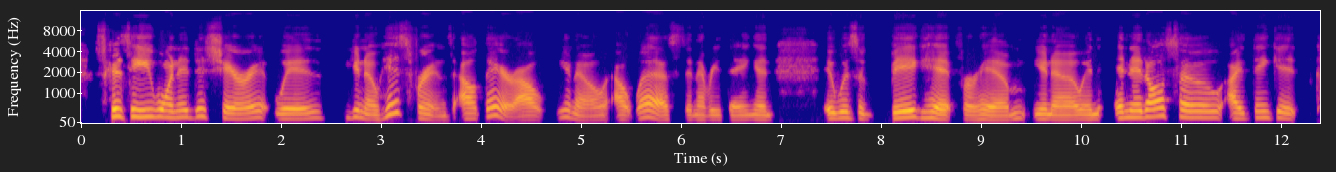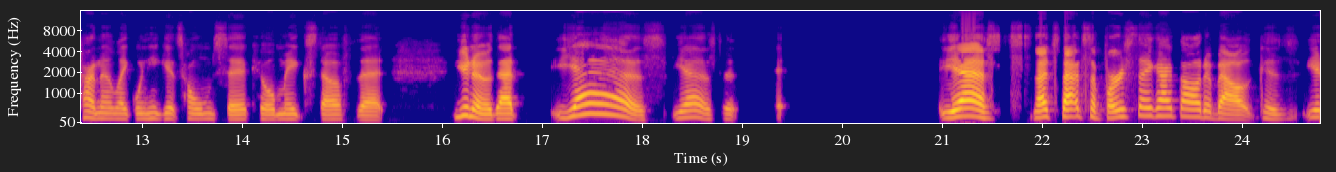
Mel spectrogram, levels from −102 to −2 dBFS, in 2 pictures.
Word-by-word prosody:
it's - - -17
'cause 240 -1 +3
he 235 0 +2
wanted 220 -1 -2
to 245 - -2
share 175 -5 -2
it 205 +2 -5
with, 165 +3 -2 0.2
you 220 +3 -5
know, 155 -5 -4
his 315 - -4
friends 140 -9 -6
out 175 0 -2
there 270 +2 -1
out, 135 +2 -2
you 220 +1 -9
know, 135 +1 -8
out 145 -1 -4
west 190 -9 -2
and 145 -1 -11
everything 145 0 -9
and 140 0 -7 0.5
it - - 0
was 190 0 -4
a 175 - -6 0.2
big 205 +3 +3
hit 190 -6 0
for 145 -2 -6
him, 140 +3 -3
you 160 0 -3
know, 145 0 -3
and 150 +1 -5 0.2
and 195 +3 0
it 210 +1 0
also, 220 -5 0
I 175 -1 -1
think 205 -2 -8
it 180 -4 -5 0.2
kinda 180 -4 -2
like 170 -1 -6
when 170 -1 -7
he 175 0 -8
gets 175 +1 -7
homesick, 165 -2 -5
he'll 155 -1 -2
make 160 0 -6
stuff 155 -1 -4
that, 140 -2 -2 0.7
you 270 +5 +3
know, 175 -9 +5
that 170 -1 +5 0.3
yes, 275 - +2
yes, 205 -4 -1
to 485 - -6 0.4
eh 290 - -9 1.6
Yes, 220 -1 +9 0.3
that's 225 +3 +5
that's 235 0 +7
the 225 -4 -1
first 225 +4 +2
thing 260 -2 0
I 255 0 +3
thought 235 -3 +2
about 155 -7 +2
'cause, 160 -5 -9
you 220 0 -2
185 Hz, 160 wpm, -24 LUFS, 155-225 Hz, 1.6 s, Yes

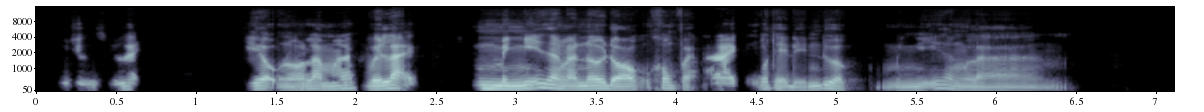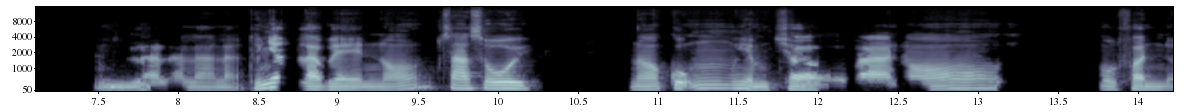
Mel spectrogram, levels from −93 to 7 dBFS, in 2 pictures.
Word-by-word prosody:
Môi 370 - -13
trường 355 - -8
xứ - - -15
lạnh, - - 0 0.7
khí 125 - +1
hậu - - +3
nó 110 0 +1
là 125 +2 +3
mát 125 +3 +1
với 120 +1 +4
lại 145 +2 +6 0.3
ừm, 140 -1 +3
mình 130 -1 +6
nghĩ 145 +5 +4
rằng 150 -5 +4
là 120 - +4
nơi 130 +2 +5
đó 115 -2 +5
cũng - - -11
không 140 -2 -2
phải - - -4
ai 120 -1 +4
cũng - - -16
có 140 - -1
thể 120 -4 -1
đến 110 +5 -3
được, 135 -7 -1
mình 105 0 -7
nghĩ 110 +8 -4
rằng 130 -7 -4
là, 100 -2 -5 1.2
ưm, 100 0 -5
là 105 +1 -4
là 100 0 -11
là 100 0 -7
là 90 -2 -8
thứ 135 - -2
nhất 200 +4 +5
là 115 -1 +4
về 105 -1 0
nó 105 +7 -4
xa 135 -2 +2
xôi, 135 0 +3 0.6
nó 115 +1 -2
cũng 145 +4 -2
hiểm 125 -8 -1
trở, 110 -1 +2 0.3
và 105 - 0 0.2
nó 130 +5 -2 0.6
một 110 -2 -6
phần 110 -2 0
nữa 110 - -9
120 Hz, 220 wpm, -23 LUFS, 105-135 Hz, 1.2 s, lại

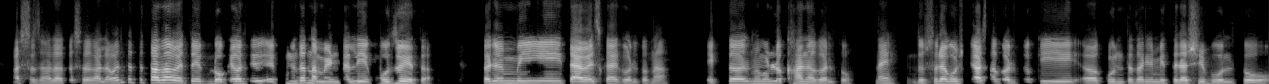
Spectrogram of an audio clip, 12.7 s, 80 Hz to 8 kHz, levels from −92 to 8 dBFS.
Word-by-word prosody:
असं 170 +1 -6
झालं, 160 -1 -4
तसं 170 - -6
झालं. 160 -1 -3
म्हणतात 275 +5 -3
ना, 270 - -10
तर 250 -1 +7
तणाव 250 0 +6
येतो, 210 -3 +1
एक 185 -2 -3
डोक्यावरती, 200 +2 +1
एक 185 - -1
म्हणतात 220 +5 +1
ना, 205 - +4
मेंटली 185 +1 0
एक 180 - 0
बोझं 180 +3 +2
येतं. 175 -3 +3 0.6
तर 195 0 +4
अ, - - +1
मी 210 0 0
त्यावेळेस 185 0 +7
काय 185 -2 +1
करतो 165 -2 -7
ना, 165 +1 -7 0.4
एकतर 195 +3 0
मी 190 - -8
म्हणलो, 190 +1 -1
खाणं 175 -1 +1
करतो, 165 -2 -6 0.2
नाही. 210 0 -2 0.2
दुसऱ्या 170 +4 +1
गोष्टी 185 -1 +2
असं 190 +1 +2
करतो, 180 0 -5
की 180 -1 -3
अ, 165 0 0
कोणत्यातरी 180 +1 -4
मित्राशी 165 +1 0
बोलतो, 160 0 -3
180 Hz, 190 wpm, -23 LUFS, 170-195 Hz, 0.6 s, तर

